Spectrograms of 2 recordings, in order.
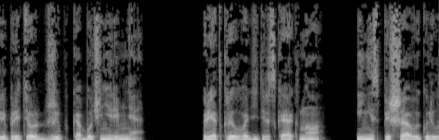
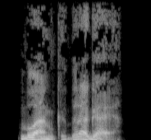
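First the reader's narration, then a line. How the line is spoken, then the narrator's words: Creaky voice. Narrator (Russian): проскрипел Риган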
